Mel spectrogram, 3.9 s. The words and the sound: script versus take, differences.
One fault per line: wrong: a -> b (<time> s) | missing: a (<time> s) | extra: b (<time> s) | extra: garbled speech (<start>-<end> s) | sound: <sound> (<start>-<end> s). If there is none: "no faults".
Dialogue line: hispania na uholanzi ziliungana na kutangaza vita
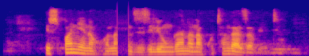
sound: dropout (1.5-1.6 s)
